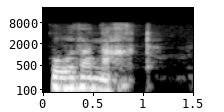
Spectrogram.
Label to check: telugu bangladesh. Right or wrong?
Wrong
